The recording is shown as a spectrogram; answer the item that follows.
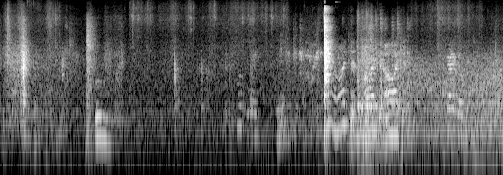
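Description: Handling noise from wreath materials on a cluttered craft table: a few sharp clicks and knocks, the loudest about six and a half seconds in, mixed with short murmured vocal sounds.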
